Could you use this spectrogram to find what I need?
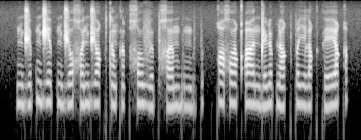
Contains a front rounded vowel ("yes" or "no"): yes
